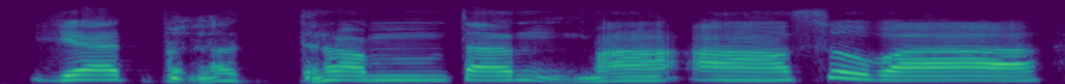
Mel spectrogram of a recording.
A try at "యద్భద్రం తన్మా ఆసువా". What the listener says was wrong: భద్రం ఒత్తు లేదండి. యద్భద్రం తన్మా ఆసువా.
